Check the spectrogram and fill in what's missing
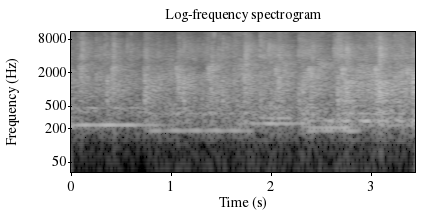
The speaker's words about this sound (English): And now let's give yourself a hand clap. Come on for you.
